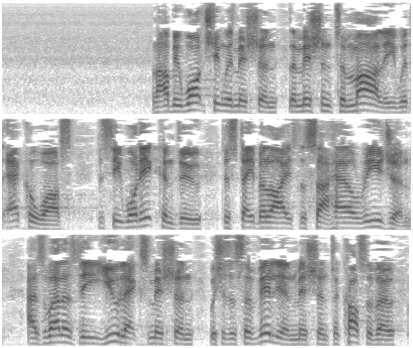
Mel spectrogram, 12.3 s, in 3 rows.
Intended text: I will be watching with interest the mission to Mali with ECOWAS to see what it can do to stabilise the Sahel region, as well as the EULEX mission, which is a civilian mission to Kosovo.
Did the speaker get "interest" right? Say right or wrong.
wrong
